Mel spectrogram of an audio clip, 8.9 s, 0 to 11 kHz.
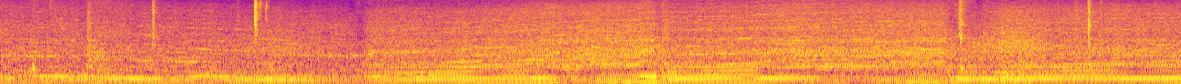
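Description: LMGT3 race car in a sim racing game at the Algarve circuit, its engine droning steadily and loud throughout, with pitch rising and falling through shifts and brief lifts, plus faint ticking clicks.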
